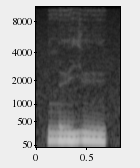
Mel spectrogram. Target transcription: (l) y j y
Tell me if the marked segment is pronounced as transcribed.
yes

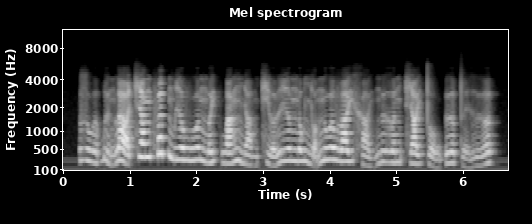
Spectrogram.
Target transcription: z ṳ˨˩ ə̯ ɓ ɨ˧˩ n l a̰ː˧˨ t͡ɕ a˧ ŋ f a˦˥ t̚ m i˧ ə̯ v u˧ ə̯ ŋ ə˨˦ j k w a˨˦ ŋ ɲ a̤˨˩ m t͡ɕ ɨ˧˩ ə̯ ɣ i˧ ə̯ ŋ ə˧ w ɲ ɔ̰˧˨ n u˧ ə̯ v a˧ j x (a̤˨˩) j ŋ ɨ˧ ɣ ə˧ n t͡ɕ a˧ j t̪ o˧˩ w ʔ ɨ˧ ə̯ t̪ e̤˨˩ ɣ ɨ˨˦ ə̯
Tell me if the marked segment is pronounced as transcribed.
yes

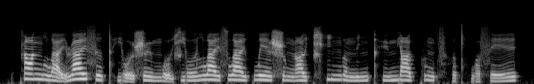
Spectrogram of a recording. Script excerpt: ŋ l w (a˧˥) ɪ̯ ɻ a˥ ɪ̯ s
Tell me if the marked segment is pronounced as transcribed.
no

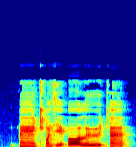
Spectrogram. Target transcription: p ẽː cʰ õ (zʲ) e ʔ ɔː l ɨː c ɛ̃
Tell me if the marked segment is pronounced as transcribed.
yes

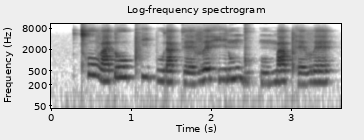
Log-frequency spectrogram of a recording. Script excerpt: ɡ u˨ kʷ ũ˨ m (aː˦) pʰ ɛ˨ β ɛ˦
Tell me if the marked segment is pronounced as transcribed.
no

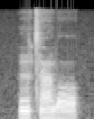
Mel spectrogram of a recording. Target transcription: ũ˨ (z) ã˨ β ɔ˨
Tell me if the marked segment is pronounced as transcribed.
no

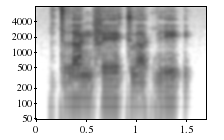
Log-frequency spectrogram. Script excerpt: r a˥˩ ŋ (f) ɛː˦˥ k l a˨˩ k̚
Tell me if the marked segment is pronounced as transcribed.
yes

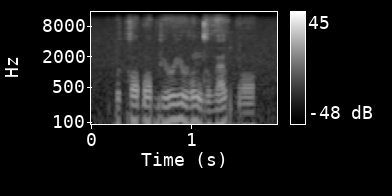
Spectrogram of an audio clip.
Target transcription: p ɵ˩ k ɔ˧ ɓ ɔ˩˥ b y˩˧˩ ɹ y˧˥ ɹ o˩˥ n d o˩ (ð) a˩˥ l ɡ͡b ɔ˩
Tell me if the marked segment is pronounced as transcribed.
yes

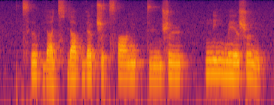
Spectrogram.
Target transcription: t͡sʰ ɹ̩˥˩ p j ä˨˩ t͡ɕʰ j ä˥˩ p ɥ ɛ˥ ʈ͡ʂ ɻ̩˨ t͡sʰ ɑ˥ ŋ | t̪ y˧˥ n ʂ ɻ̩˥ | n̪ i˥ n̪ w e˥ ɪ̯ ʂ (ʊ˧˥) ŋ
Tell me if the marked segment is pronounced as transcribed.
no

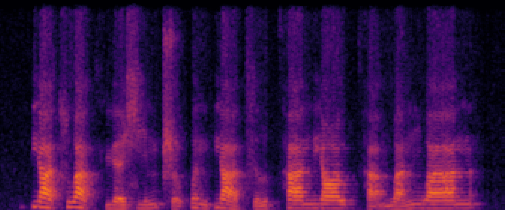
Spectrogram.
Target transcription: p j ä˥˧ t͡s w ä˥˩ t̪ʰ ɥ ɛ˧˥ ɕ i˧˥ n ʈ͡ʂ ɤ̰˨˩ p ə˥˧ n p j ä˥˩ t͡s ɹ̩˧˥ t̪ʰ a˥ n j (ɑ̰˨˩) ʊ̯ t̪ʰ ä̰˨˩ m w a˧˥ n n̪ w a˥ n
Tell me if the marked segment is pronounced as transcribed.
no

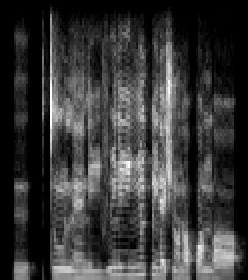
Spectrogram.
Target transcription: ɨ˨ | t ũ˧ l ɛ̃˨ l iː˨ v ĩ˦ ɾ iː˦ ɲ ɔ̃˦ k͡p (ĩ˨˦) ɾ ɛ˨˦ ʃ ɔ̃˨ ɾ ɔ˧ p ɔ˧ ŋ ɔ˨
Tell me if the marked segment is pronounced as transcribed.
no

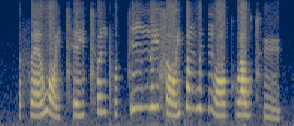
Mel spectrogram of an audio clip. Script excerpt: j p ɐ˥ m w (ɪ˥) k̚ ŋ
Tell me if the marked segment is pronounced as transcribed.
yes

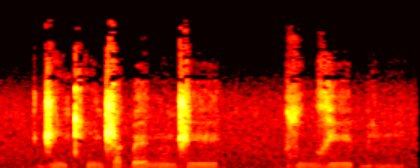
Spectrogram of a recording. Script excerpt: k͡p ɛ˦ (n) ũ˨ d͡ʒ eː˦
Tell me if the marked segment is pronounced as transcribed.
yes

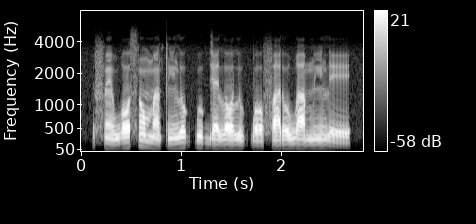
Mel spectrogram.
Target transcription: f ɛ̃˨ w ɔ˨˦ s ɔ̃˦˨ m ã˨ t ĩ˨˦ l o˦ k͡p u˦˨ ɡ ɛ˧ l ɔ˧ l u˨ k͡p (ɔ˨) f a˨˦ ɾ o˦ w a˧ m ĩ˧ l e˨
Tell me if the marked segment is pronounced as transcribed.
yes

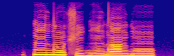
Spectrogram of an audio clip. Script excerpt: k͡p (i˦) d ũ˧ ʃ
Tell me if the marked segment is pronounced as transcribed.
no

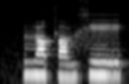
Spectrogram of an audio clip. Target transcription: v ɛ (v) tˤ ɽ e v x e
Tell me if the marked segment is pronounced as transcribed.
no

